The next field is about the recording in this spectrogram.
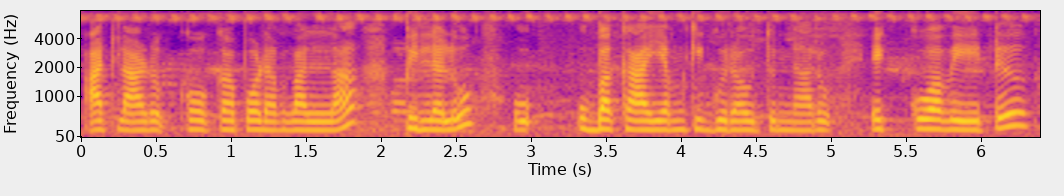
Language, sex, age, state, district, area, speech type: Telugu, female, 30-45, Andhra Pradesh, Srikakulam, urban, spontaneous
